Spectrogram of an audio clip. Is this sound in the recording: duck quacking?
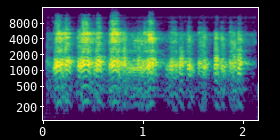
yes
